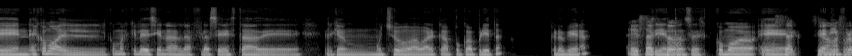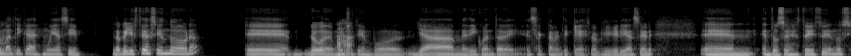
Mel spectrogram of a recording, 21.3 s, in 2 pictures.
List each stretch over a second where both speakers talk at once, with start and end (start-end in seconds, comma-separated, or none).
9.5-10.9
